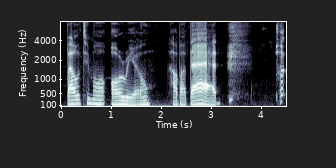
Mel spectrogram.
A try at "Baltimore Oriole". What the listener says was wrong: You said Oreo like the cookie.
